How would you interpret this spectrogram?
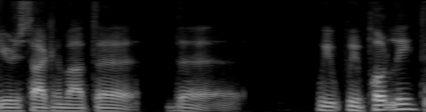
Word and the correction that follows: Huitzilopochtli: did I say that correctly? – We'd see Lopochli. – Huitzilopochtli, Huitzilopochtli.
